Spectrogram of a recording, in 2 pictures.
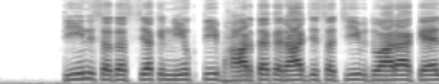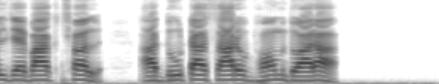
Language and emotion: Maithili, neutral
